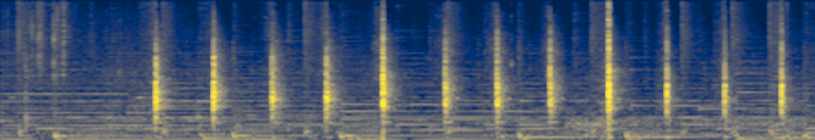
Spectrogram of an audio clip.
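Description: Chef's knife slicing radishes on a wooden cutting board: about a dozen evenly spaced cuts, nearly two a second, starting about a second and a half in.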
